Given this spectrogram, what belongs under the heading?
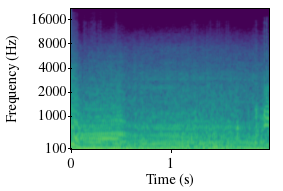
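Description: A motorcycle engine roars steadily at high revs in third gear during wheelie practice, loud and close throughout with a sustained droning tone and a slight pitch change near the end.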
